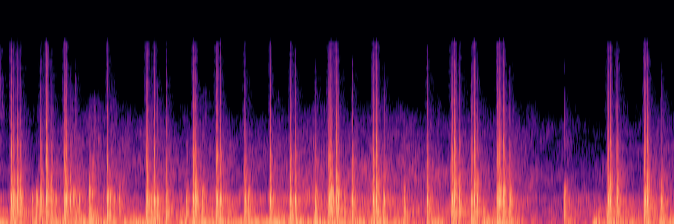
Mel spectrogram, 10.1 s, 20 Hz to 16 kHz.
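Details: Mercedes-Benz C300 on a test drive just after front-end work (CV axles, wheel bearings, front brakes), microphone in the back seat: irregular sharp clunks and knocks, one or two a second, from the rear over road rumble; something loose, cause not yet found.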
